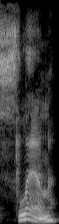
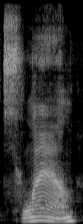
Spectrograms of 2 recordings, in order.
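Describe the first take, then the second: First: The vowel is short and high, as in 'slim'. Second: The vowel is open, as in 'slam'. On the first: This is the intended street name. "her street name, which was Slim" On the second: This is how a drunk woman said the name. "the way she pronounced it was Slam"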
